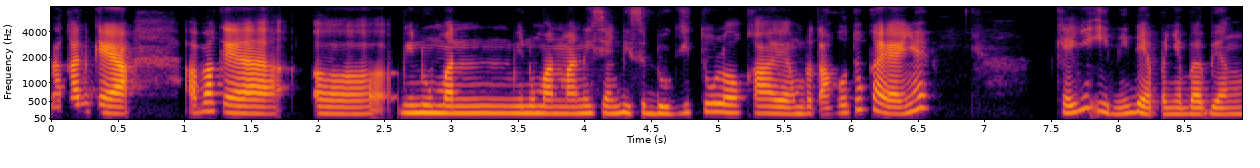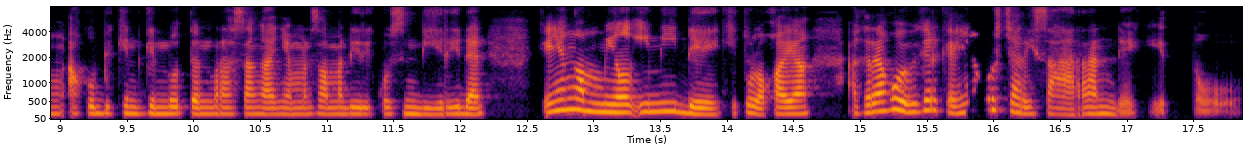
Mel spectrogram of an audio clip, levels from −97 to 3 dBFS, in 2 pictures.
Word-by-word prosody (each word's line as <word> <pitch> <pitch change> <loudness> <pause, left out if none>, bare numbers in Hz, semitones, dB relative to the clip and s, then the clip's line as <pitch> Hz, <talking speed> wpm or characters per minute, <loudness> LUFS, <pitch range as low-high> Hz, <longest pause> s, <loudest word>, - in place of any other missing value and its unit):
bahkan 200 +4 0
kayak 185 -4 +8 0.4
apa, 235 - +3
kayak, 185 -3 +6 0.4
eee, 175 -1 -1 0.2
minuman 195 -1 +3 0.4
minuman 185 -1 +1
manis 185 +2 -1
yang 180 - -2
diseduh 185 -2 -3
gitu 220 +3 -4
loh 200 -1 +1
Kak, 185 -1 0
yang 170 - -3
menurut 180 - -5
aku 165 +5 -3
tuh 285 - -4
kayaknya 200 - +3 0.9
kayaknya 220 +10 -3
ini 165 0 -8
deh 190 - +4
penyebab 165 0 -1
yang 170 +1 -4
aku 180 - -3
bikin 180 0 -5
gendut 175 0 -2
dan 170 0 0
merasa 170 0 -3
gak 160 -1 -1
nyaman 160 0 -6
sama 170 0 -4
diriku 165 0 -4
sendiri, 170 -1 -3
dan 165 -2 +2 0.5
kayaknya 255 +5 +2
ngemil 220 -5 +5
ini 225 +1 0
deh 175 -5 +3
gitu 190 +2 -11
loh 155 - +1
Kak, 170 - +3
yang 175 0 +3 0.3
akhirnya 205 +6 +3
aku 270 -1 +6
berpikir 265 +5 +1
kayaknya 190 +4 -3
aku 285 - -15
harus 280 -1 -3
cari 175 -5 -1
saran 170 +1 -2
deh, - - -9
gitu. - - -14
180 Hz, 175 wpm, -23 LUFS, 170-200 Hz, 0.9 s, kayak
